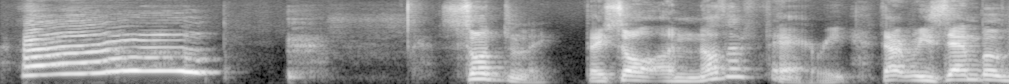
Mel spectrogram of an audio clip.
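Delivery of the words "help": high, loud scream of help. Acted. Charlie trapped at the top, screaming high for help. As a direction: shriek for rescue from the tower top. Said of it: "was screaming for help".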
